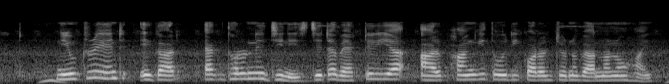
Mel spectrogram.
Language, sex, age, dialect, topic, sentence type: Bengali, female, 31-35, Northern/Varendri, agriculture, statement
